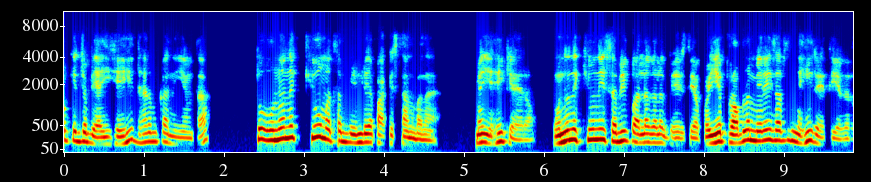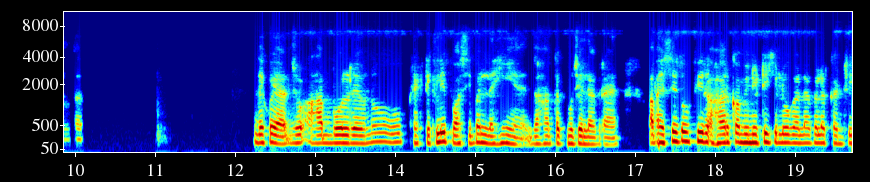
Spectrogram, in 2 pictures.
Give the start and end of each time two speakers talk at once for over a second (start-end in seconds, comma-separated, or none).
none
